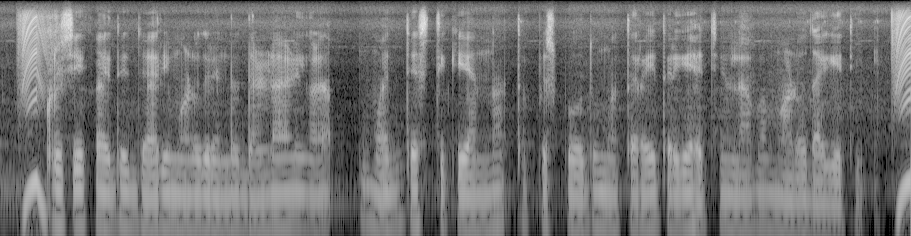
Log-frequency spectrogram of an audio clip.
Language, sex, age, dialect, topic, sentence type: Kannada, male, 18-24, Dharwad Kannada, agriculture, statement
